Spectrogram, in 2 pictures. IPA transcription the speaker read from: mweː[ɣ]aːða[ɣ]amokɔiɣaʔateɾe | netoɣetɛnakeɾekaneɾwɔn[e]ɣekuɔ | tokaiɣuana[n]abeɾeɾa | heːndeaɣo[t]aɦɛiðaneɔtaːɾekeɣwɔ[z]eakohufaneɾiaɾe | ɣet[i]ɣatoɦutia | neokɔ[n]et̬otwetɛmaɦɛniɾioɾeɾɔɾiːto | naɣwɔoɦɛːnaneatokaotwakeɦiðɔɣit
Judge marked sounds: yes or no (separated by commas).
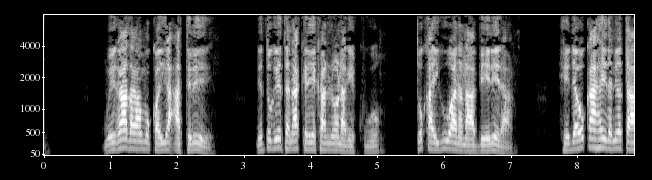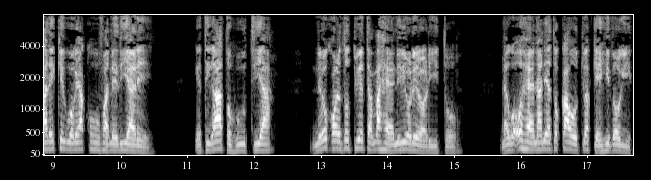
yes, yes, no, yes, no, no, yes, yes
